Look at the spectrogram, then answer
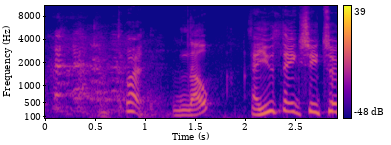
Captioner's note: audience laughing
